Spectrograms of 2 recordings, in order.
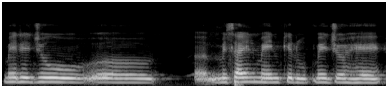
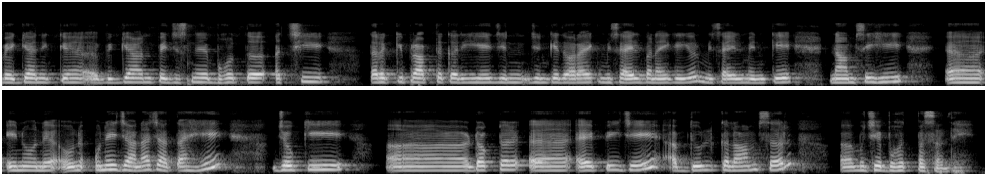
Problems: none marked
